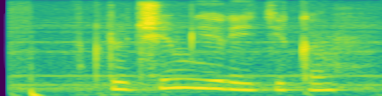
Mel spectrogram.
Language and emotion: Russian, neutral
